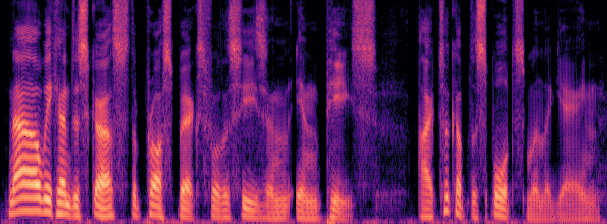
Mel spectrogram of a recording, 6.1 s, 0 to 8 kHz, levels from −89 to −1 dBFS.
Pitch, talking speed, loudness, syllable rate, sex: 105 Hz, 170 wpm, -19 LUFS, 4.2 syllables/s, male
